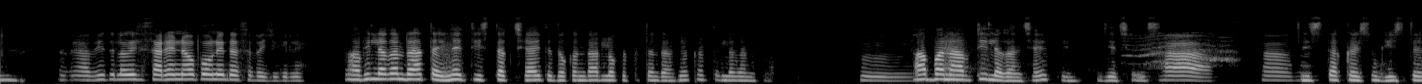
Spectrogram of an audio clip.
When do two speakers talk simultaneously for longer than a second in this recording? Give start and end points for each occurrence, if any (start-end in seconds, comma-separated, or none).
none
